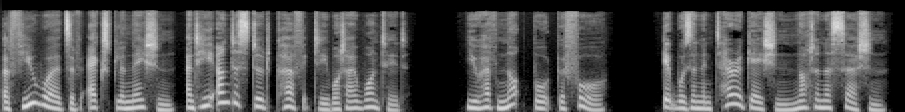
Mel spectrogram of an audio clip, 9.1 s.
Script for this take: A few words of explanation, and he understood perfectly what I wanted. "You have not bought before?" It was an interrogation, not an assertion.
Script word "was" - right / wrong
right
